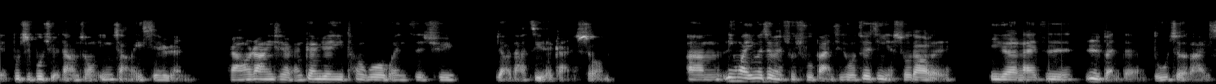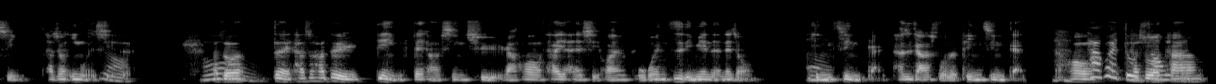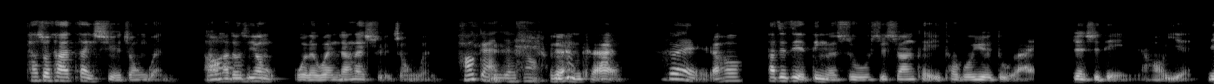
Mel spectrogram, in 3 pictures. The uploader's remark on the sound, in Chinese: 本集Podcast透過Microsoft Teams越洋通訊錄製，受通訊狀態影響，已後製處理雜訊，敬請見諒，謝謝。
